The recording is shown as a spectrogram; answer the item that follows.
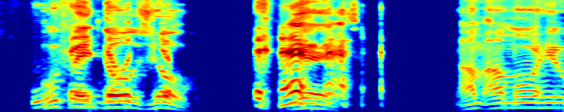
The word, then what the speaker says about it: Ufedoojo: Ufedoojo. Ufedoojo.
